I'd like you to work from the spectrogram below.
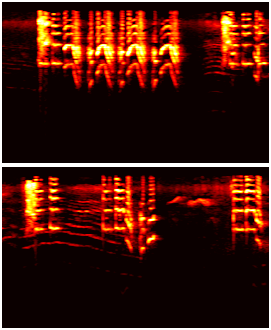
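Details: Master song of a kacer, or oriental magpie-robin, played so a kept bird spreads its tail and sings: fast harsh chattering notes, about two per second, in bursts broken by silent gaps.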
